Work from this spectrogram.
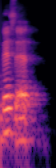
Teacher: in visit, the first syllable is stressed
